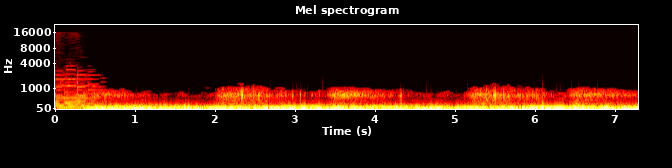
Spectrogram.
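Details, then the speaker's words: Breath sounds through a stethoscope with brief popping clicks, each under 5 ms, in rapid succession over the chest wall, from sudden opening of airway segments: crackles. "la interpretación son ruidos cortos de menos de 5 milisegundos que aparecen en rápida sucesión y que se ocultan sobre la pared torácica"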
